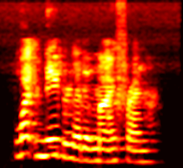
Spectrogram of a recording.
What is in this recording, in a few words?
Voice Acting, es, F0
